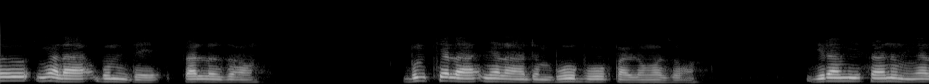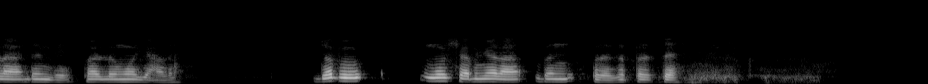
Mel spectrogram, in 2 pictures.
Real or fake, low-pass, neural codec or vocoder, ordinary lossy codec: fake; 3.6 kHz; codec, 24 kHz, 1.2 kbps, DualCodec; MP3, 16 kbps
